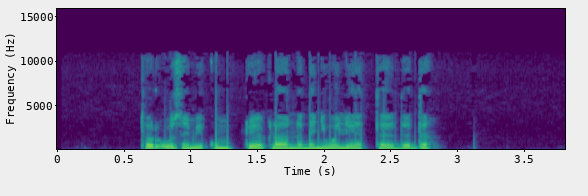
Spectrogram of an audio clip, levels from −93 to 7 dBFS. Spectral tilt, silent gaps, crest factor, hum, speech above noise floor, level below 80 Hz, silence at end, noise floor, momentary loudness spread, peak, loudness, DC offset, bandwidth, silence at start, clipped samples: -7 dB/octave; none; 18 dB; none; 54 dB; -56 dBFS; 1 s; -74 dBFS; 4 LU; -6 dBFS; -21 LUFS; under 0.1%; 11 kHz; 0.65 s; under 0.1%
